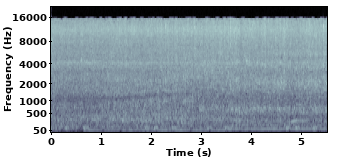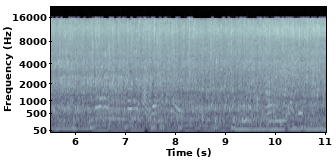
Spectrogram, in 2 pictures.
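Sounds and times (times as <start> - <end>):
stream rushing over rocks: 0.0 - 11.0.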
